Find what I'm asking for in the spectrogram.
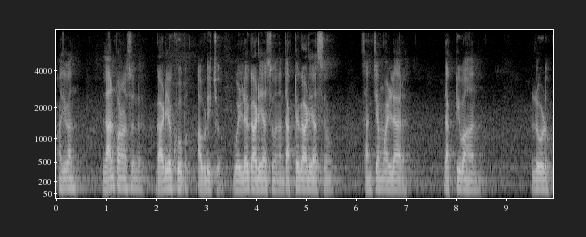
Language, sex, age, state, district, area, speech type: Goan Konkani, male, 18-30, Goa, Tiswadi, rural, spontaneous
